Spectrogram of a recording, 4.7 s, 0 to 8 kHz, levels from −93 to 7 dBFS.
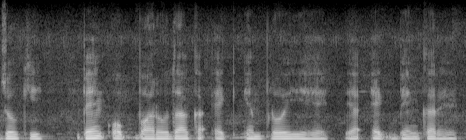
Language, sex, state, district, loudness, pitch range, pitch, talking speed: Hindi, male, Arunachal Pradesh, Papum Pare, -17 LUFS, 110-120 Hz, 115 Hz, 165 wpm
